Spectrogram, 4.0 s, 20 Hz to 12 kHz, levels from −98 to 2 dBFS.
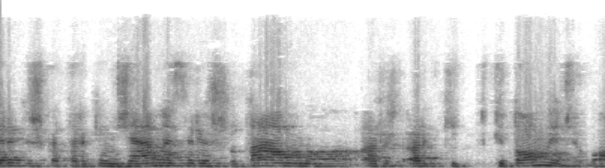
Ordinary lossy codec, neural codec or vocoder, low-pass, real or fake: AAC, 48 kbps; vocoder, 48 kHz, 128 mel bands, Vocos; 10.8 kHz; fake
